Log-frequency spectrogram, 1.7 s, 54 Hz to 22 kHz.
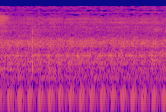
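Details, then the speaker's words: Yamaha Mio M3/Mio Z 125 after new piston rings, a fix for thick white smoke and valve/camshaft ticking: soft, regular, steady idle pulse with no top-end ticking. The smoke and ticking are both gone. "Alhamdulillah sembuh guys ya jadi lihat dan suara ngelitik nya juga hilang"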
